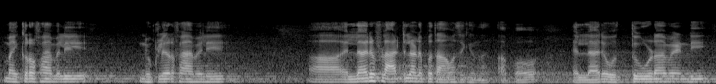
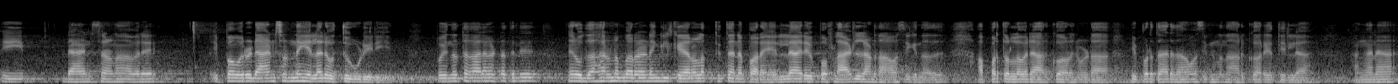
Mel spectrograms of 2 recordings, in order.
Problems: none marked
